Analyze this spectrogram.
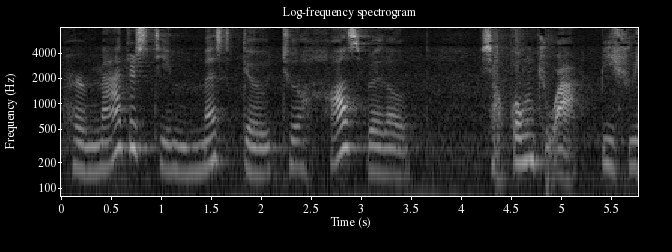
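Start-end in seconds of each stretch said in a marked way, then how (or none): none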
